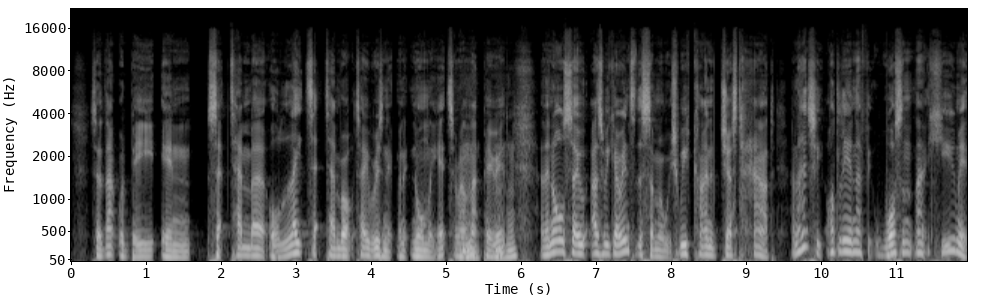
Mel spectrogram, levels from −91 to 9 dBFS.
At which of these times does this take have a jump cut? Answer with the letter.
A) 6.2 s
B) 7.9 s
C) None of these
C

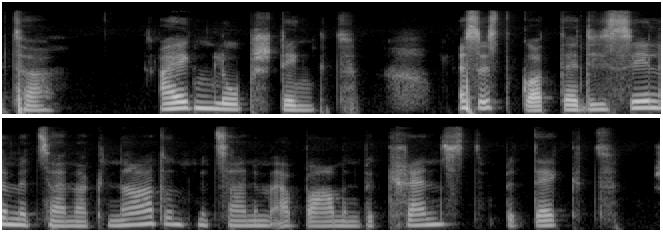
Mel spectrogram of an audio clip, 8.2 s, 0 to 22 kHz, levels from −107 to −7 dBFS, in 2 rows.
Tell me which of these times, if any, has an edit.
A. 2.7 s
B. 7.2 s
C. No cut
A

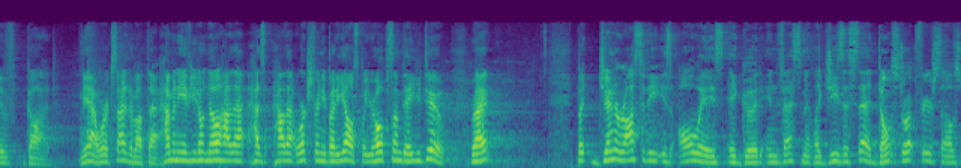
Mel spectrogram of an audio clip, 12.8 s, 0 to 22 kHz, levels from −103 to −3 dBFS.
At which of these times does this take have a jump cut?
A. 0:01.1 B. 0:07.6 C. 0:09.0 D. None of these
A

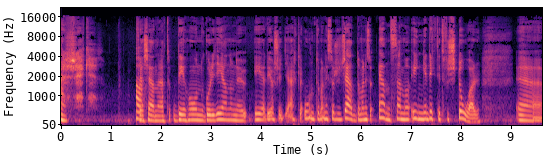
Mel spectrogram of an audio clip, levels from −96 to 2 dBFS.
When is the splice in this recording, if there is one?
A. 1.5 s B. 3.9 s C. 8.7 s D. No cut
A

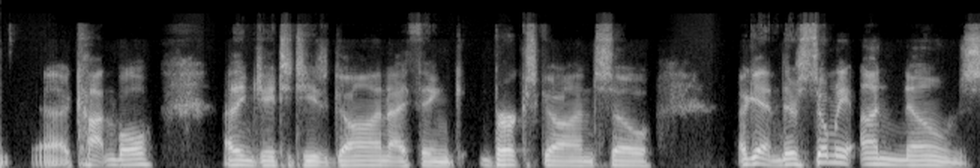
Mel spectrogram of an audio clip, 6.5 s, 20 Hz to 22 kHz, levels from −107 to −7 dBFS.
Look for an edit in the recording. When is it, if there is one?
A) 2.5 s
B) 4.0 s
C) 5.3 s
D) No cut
D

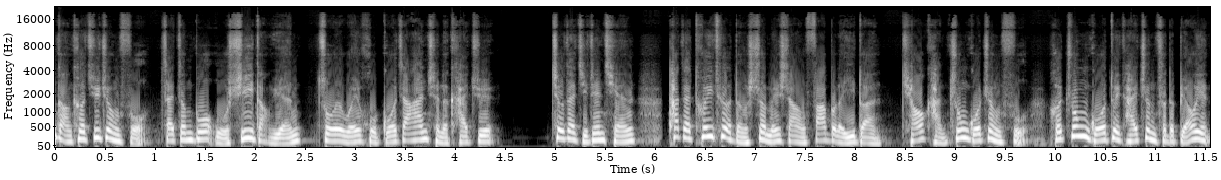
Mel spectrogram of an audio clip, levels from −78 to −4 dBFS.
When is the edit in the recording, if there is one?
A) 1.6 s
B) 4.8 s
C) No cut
B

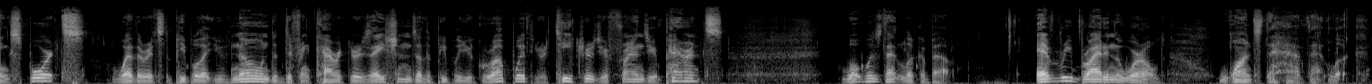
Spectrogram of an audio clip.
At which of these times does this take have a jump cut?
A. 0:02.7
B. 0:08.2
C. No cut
B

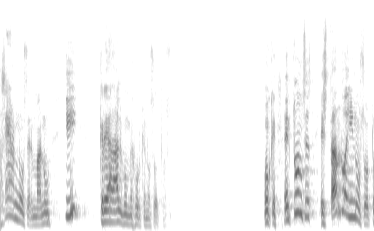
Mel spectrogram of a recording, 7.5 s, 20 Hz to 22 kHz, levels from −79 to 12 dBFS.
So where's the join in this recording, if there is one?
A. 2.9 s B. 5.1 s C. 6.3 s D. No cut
D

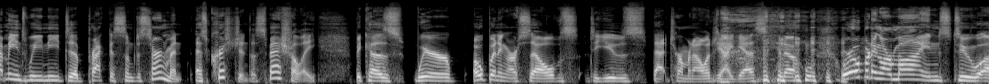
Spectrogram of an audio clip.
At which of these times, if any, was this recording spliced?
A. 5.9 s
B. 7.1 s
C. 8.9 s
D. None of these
D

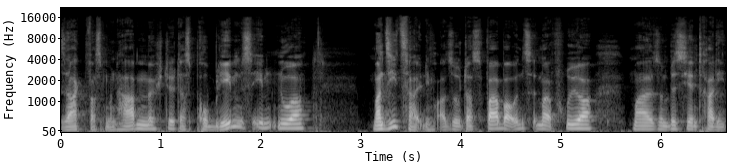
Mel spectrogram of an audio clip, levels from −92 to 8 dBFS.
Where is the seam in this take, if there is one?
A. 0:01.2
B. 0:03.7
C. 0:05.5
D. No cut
B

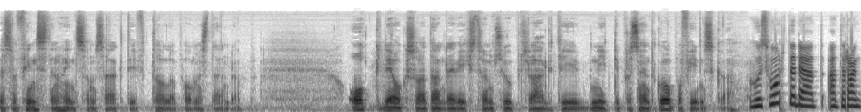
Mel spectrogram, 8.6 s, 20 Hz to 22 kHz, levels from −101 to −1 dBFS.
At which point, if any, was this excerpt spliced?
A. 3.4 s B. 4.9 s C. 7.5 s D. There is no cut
C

